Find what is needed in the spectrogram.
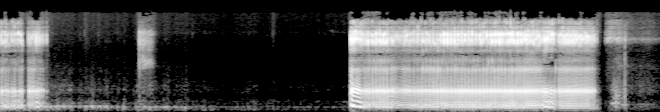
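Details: Pug dog lying with eyes open in bed: loud, long, harsh snorting breath noise with short snuffles before it: snoring.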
